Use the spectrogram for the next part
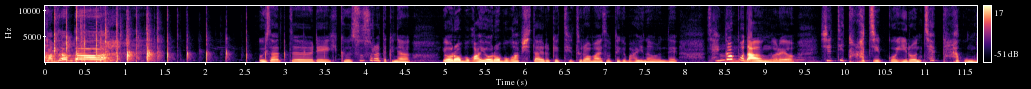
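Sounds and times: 
clapping hands: 0:00.0 - 0:03.4
speech: 0:02.7 - 0:11.6.

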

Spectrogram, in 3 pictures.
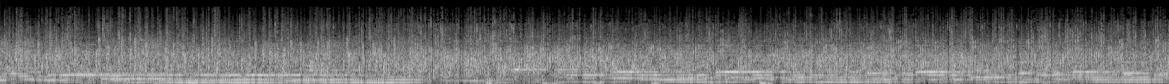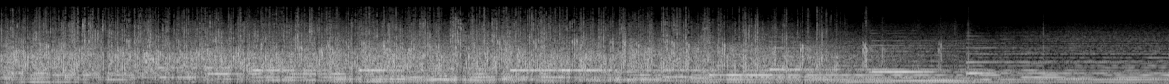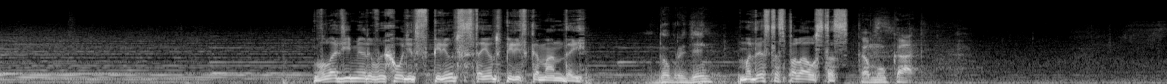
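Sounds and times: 
sports team applauding as the coach leaves: 0:00.0 - 0:21.6
low music: 0:00.0 - 0:34.9
speech: 0:26.8 - 0:29.4, 0:30.0 - 0:32.6.

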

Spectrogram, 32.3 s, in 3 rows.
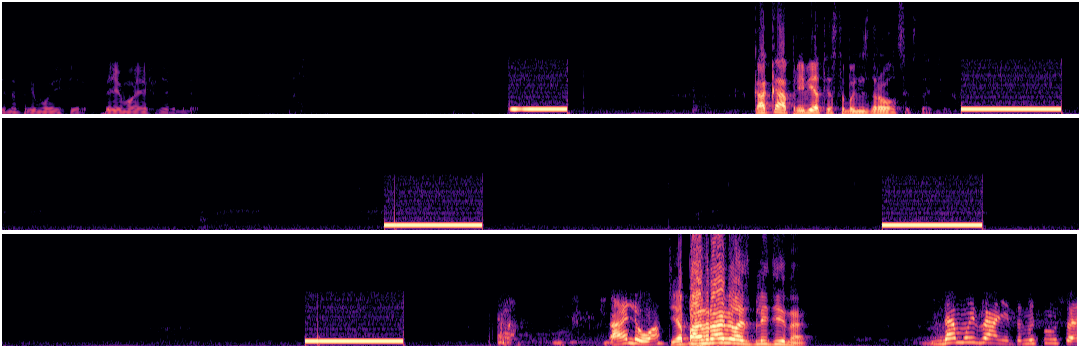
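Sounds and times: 
speech: 0:00.0 - 0:02.1, 0:07.5 - 0:09.5, 0:27.6 - 0:29.7, 0:30.8 - 0:32.2
quiet phone line hiss: 0:05.1 - 0:05.7, 0:09.6 - 0:10.6, 0:14.6 - 0:15.6, 0:19.6 - 0:20.6, 0:24.6 - 0:25.6
ringback tone on a phone line: 0:14.6 - 0:15.6, 0:24.6 - 0:25.6.

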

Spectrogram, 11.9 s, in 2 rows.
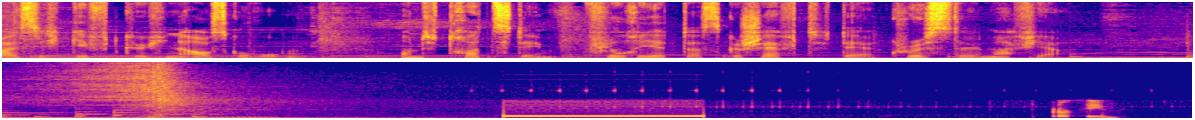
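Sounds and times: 
speech: 0:00.0 - 0:06.9
telephone line tone while a call is connecting: 0:08.5 - 0:09.5.

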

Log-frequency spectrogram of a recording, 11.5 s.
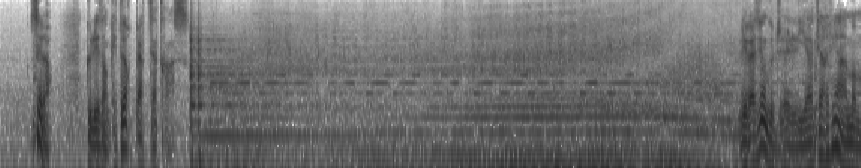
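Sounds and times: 
speech: 0:00.4 - 0:03.0, 0:09.8 - 0:11.4
helicopter engine and rotor: 0:05.6 - 0:10.2.

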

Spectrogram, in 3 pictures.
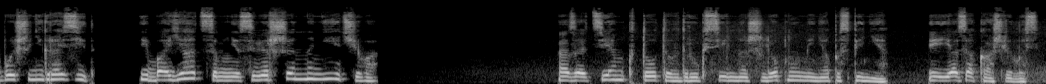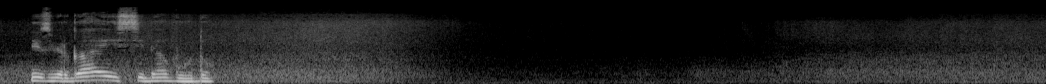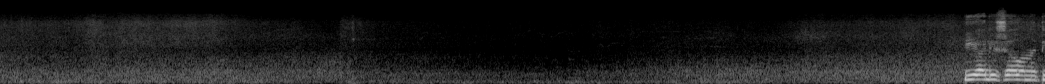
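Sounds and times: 
speech: 0:00.0 - 0:03.9, 0:05.6 - 0:12.8, 0:30.6 - 0:31.3
small waves breaking on a sandy beach: 0:04.0 - 0:31.3.

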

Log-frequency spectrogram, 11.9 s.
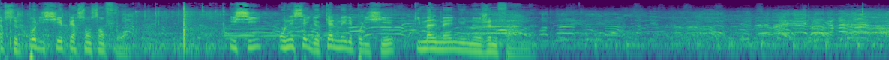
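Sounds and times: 
speech: 0:00.0 - 0:01.9, 0:03.1 - 0:07.2
protesters shouting: 0:02.6 - 0:11.8.

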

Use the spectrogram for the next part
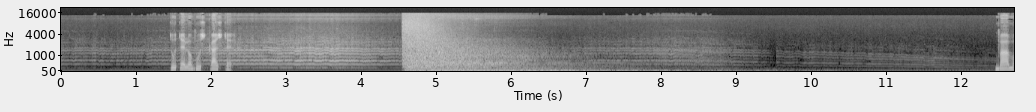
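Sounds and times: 
housefly buzzing near a bowl of soup: 0:00.0 - 0:04.6, 0:06.7 - 0:12.5
speech: 0:01.5 - 0:02.5, 0:12.5 - 0:12.7
sudden loud blast: 0:04.6 - 0:09.6.

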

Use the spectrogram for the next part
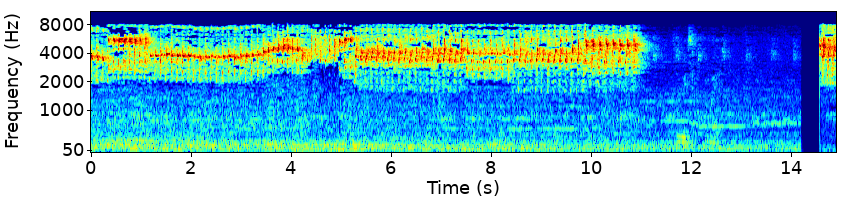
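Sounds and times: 
lovebird trilling: 0:00.0 - 0:11.2, 0:14.6 - 0:14.8.

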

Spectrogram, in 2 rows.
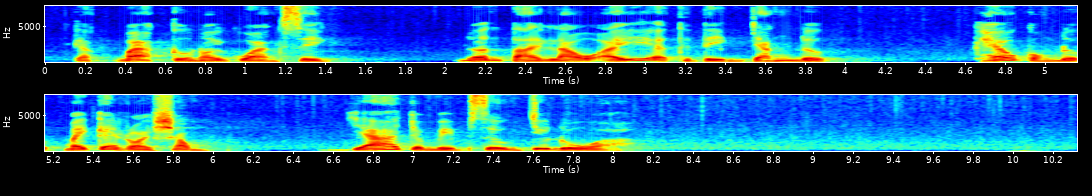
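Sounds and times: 
heavy pouring rain: 0:00.0 - 0:10.3
speech: 0:00.2 - 0:01.5, 0:02.1 - 0:04.0, 0:04.6 - 0:08.2.

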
